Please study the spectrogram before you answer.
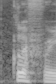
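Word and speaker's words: Glouphrie: makes sense before you've completed Grand Tree because Gluffrey is kind of like your Is it Gluffrey? Glypher.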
